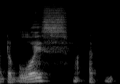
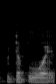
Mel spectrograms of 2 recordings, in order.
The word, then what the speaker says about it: DeBlois: I think that's how you pronounce his name or Deloce. I think it's Deloy though.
